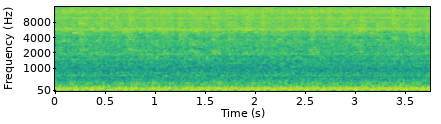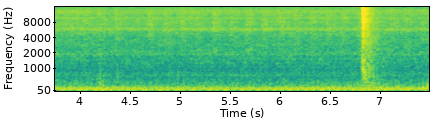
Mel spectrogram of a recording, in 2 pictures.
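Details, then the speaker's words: 1987 Dodge D100 318 V8 just fitted with a new aftermarket carburetor, after flooding, cold before warm-up and tuning: deep, steady burble at settled idle, smooth low rumble with no misses or knocks; normal idle. "back up and running sounds pretty good phil uh normally you want to tune these when they're nice and warm"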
